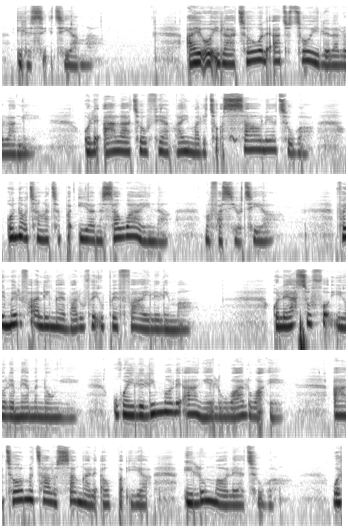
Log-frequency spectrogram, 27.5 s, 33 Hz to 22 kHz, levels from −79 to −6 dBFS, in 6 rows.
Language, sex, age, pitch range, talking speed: English, female, 40-59, 170-220 Hz, 145 wpm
